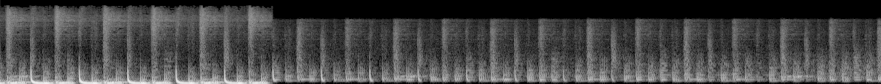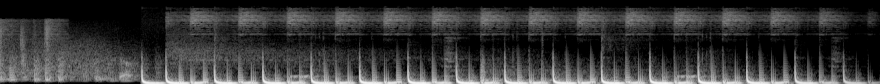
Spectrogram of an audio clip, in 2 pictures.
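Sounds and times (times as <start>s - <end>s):
deep kick drum: 0.0s - 2.8s, 10.2s - 17.5s.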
